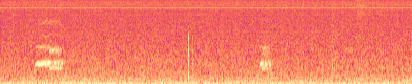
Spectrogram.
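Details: Domestic cat mother Kyra Mae nursing and grooming her kittens Prince and Tink indoors; a steady low rumbling purr runs throughout, with two short high kitten mews near the start and a third about five seconds in.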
